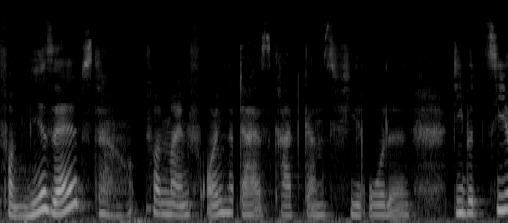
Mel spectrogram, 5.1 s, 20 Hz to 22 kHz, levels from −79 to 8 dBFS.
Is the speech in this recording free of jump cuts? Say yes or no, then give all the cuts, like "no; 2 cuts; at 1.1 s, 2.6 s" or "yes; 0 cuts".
no; 4 cuts; at 1.5 s, 2.3 s, 3.0 s, 3.6 s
